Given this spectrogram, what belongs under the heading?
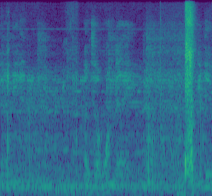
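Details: Pet cat sneezing after playing with his favorite toy, a vibrating toothbrush, which reportedly makes him sneeze; soft room noise and quiet talk, then one short sharp sneeze near the end.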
